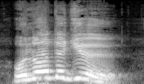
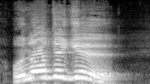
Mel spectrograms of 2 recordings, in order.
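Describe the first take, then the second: First: Much higher and louder command; thundering friar, first cry. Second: Far higher and louder, at full force; the friar's climactic thundering repeat; thundering, even stronger. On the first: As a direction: bellow it like a preacher's curse. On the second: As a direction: hurl the second cry harder still. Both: A narrator's reading. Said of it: "d'une voix tonnante".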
